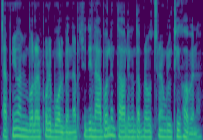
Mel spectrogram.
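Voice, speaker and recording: A man's voice: mid-range voice, fairly even intonation, gravelly, warm tone, dry recording. A man teaching Quran reading, sounding out letters one at a time and patiently urging the viewer to repeat each one after him. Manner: patient, deliberate, coaxing learners to repeat aloud. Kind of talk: slow call-and-repeat letter drill.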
